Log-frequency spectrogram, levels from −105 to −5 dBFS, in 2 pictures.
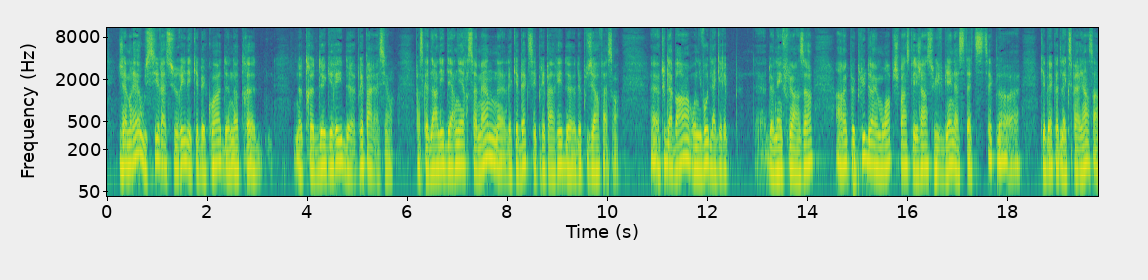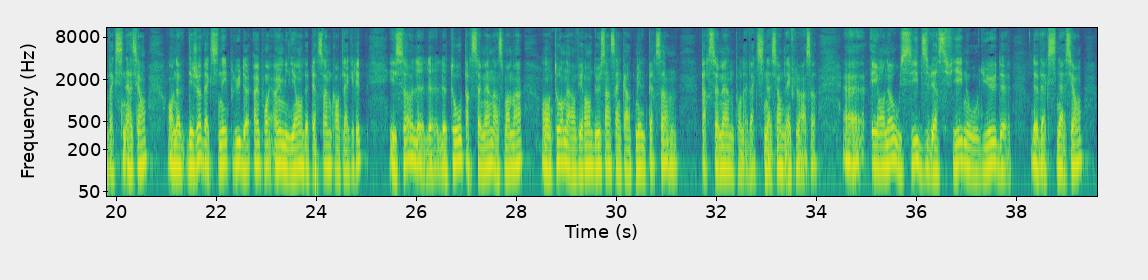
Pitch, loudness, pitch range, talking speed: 115 Hz, -15 LUFS, 110-125 Hz, 165 wpm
